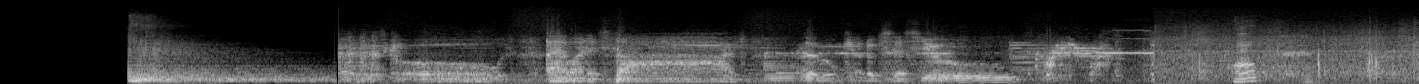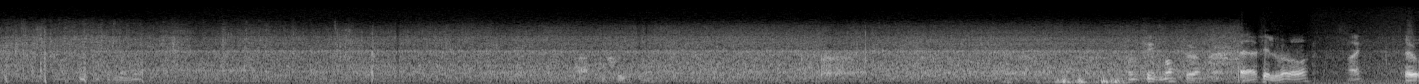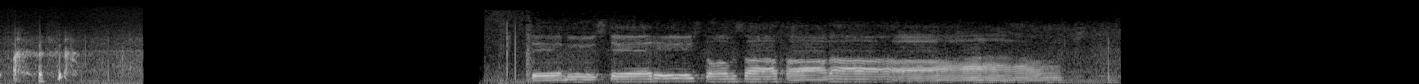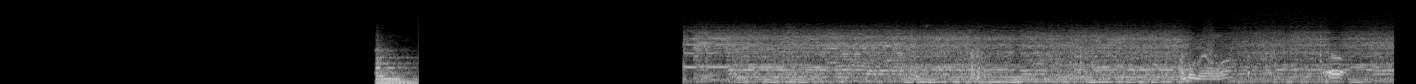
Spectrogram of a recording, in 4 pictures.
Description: section of the interview is sound effects free download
